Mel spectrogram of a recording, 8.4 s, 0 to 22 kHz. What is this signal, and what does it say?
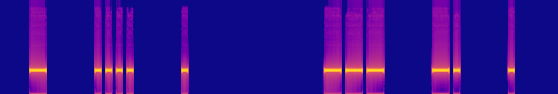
Morse code, heard as a keyed tone, about 15 wpm, spaced as for 8 wpm, 1000 Hz. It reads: THE ONE
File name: qotdfiles / 8wpm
